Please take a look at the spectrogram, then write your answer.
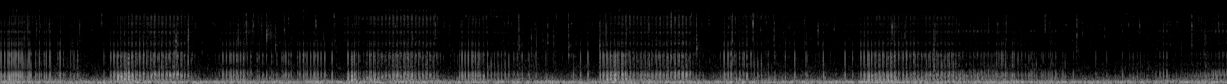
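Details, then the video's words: Gentle purr of a domestic cat near a fireplace, cozy autumn mood; low vibrating rumble pulsing with each breath, cycles of about two seconds, light crackling of burning wood behind. "Fall asleep to the Purring of a Cat & Fireplace"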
